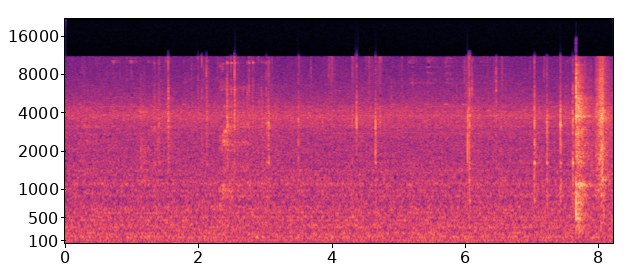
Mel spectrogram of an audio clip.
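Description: Light metallic clicks and jingling of a steel timing chain and sprockets as the crankshaft sprocket is worked onto the crank snout, over a steady background hiss. A louder clatter of clinks comes near the end.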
